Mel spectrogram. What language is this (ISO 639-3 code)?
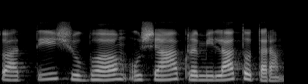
mar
